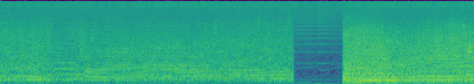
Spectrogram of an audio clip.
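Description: Race car engines roaring in an iRacing oval simulation at Texas, a pack of stock cars droning loudly and steadily, briefly cutting out before surging back at full volume.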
